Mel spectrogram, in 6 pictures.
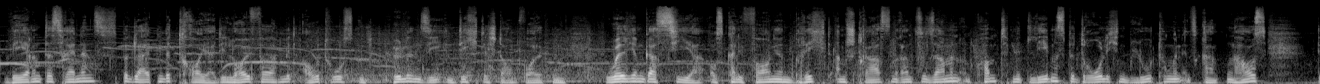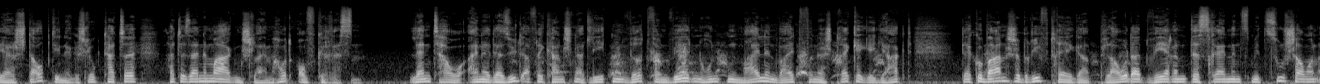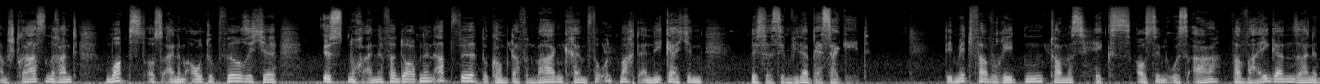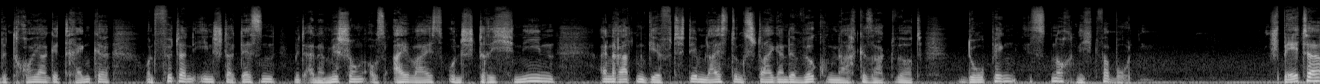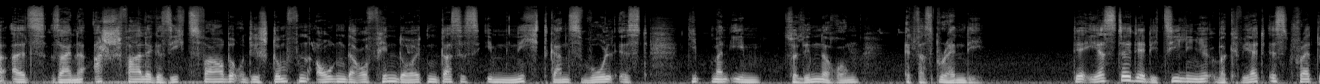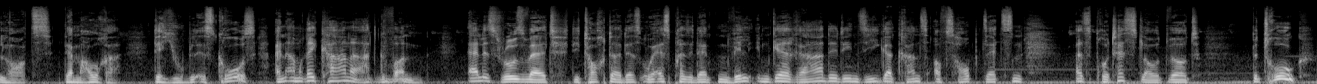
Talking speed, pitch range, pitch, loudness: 140 wpm, 100-125 Hz, 110 Hz, -21 LUFS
